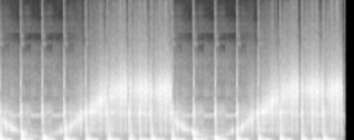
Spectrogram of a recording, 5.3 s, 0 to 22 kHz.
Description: SWEEP STUFF 1.wav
